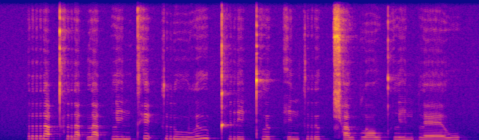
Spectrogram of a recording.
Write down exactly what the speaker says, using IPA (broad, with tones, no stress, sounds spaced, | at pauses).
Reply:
r a˦˥ ʔ kʰ r a˨˩ t̚ l a˨˩ t̚ p l i˩˦ n tʰ e˥˩ ʔ k r uː˨˩ l ɯː˥˩ p̚ kʰ r i˨˩ t̚ pʰ l ɯ˦˥ k̚ h i˨˩ n k r ɯ˦˥ k̚ t͡ɕʰ a˧ w p l ɔː˧ w kʰ l i˧ n p l ɛː˩˦ w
